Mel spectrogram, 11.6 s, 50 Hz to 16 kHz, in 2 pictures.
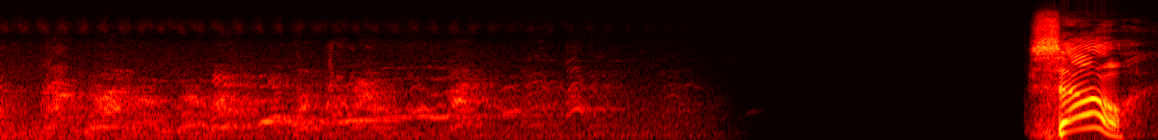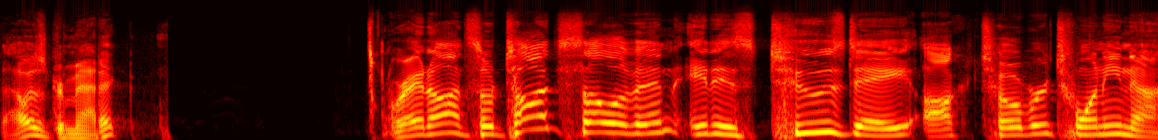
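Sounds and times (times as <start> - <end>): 
several dogs chained up in backyards howling and yipping: 0.0 - 3.6
speech: 5.2 - 6.6, 7.7 - 11.5.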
